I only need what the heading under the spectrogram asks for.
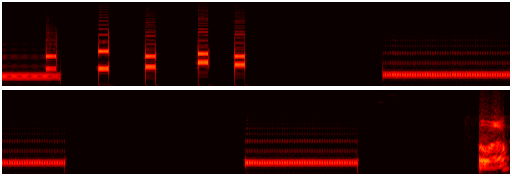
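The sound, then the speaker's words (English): A short dial tone gives way to five quick touch-tone beeps, followed by two long, steady ringback tones separated by silence, and then a voice picks up at the very end. The call is placed by the morning radio show Brooke and Jeffrey in the Morning. “I'm going to dial the number right now.”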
